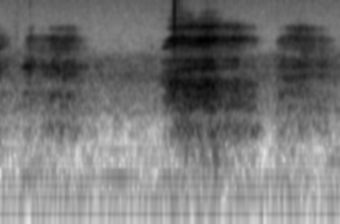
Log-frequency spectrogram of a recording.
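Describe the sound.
Heavy, breathy snorting, like a horse: three rushing exhalations with no talking, the middle one louder and longer, broad and airy, with a short sharp burst at its start.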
